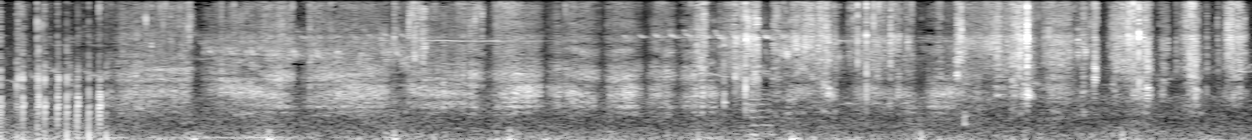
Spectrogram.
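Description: Fingertips and nails scratch and rub the rough bark and a stripped, weathered, knotted strip of bare wood on a large, solid standing pine trunk. The result is a quiet, dry, bright scraping and crackling texture. It opens with a quick run of separate ticks, then settles into continuous rubbing with uneven swells.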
